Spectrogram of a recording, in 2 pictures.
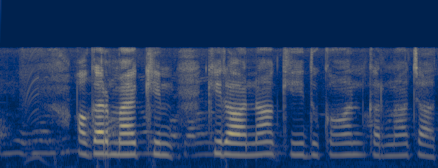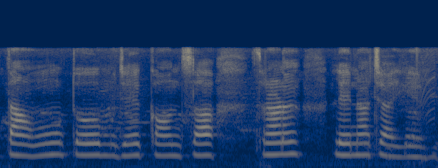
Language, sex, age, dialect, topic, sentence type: Hindi, male, 18-24, Marwari Dhudhari, banking, question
